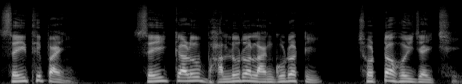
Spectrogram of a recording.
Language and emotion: Odia, neutral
